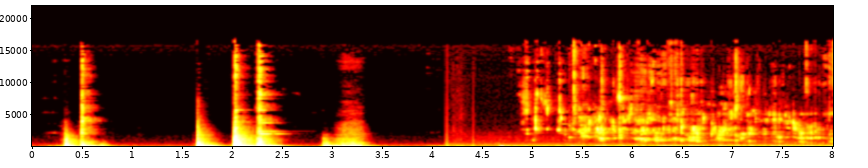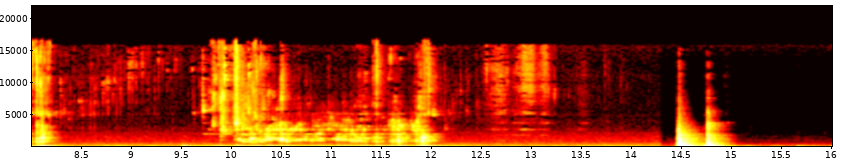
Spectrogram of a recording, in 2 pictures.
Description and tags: Glasses being put on a table, followed by two drinks being poured. Recorded in my house on an AT2020.
liquid, drink, cocktail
